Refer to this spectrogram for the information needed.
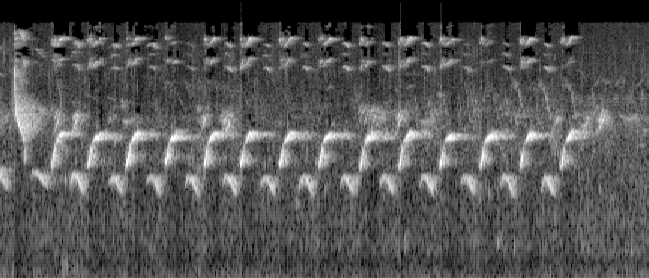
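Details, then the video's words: Northern cardinal singing a steady series of slurred whistled notes, each sweeping down then up, repeated about two to three times per second for over six seconds in a quiet setting. "Cardinal:Découvrir le chant et la beauté du Cardinal du Nord"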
